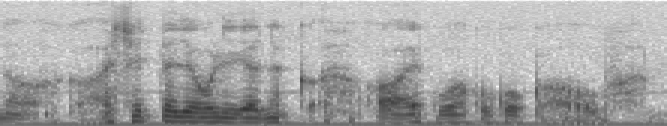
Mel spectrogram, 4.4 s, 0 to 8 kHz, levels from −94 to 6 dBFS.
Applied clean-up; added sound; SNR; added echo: none; none; none; none.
